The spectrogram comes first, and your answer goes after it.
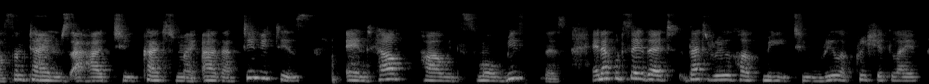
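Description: On a low-quality recording, a Tanzanian company founder with a lowish, fairly bright voice recounts her life in a casual podcast interview. Her manner is reflective, full of fillers and sentences she starts over.

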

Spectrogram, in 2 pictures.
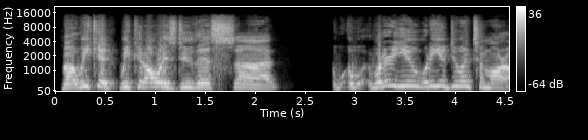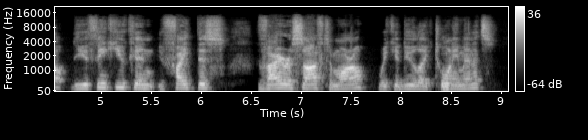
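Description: Bright, higher-pitched American male podcast host. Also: fairly quick. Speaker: podcast host with on-air experience. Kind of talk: casual sports podcast chat. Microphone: online video meeting call.

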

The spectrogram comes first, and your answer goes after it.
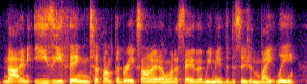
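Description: A man co-hosting a podcast in casual chat, speaking haltingly and carefully with a self-deprecating touch, recorded on his phone. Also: mid-range voice, flat delivery, muffled recording. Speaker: podcast co-host.

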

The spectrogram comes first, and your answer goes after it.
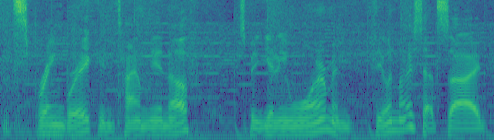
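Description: A man's voice: lowish voice, animated, moderate pace, over music. A man hosting a casual film podcast, with upbeat, breezy emcee patter and casual swearing. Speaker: podcast host.

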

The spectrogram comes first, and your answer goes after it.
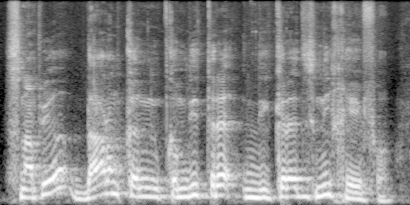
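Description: A man's voice: on the high side, moderate pace, slightly rough. A young man rapper, interview guest, talking in casual street slang and acting out quotes with a raised voice. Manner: animated, acts out quotes with raised voice.

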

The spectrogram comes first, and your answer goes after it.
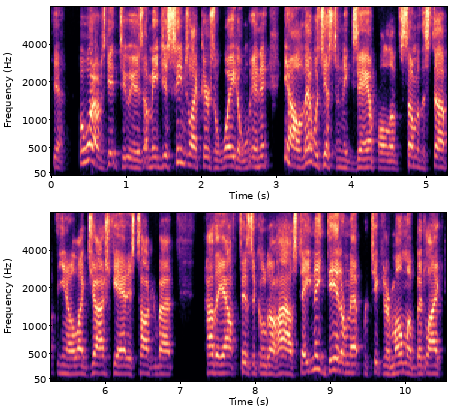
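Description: Southern American male host, bright upper voice, casual rambling interviewer. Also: on the high side, fast. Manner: rambling, chatty, many restarts. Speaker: podcast host. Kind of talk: casual sports podcast interview.

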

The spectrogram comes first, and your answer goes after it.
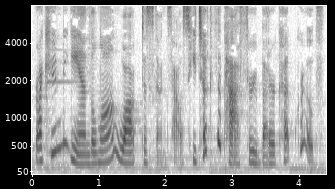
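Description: A woman reading a children's storybook aloud to her kids in a lively, sing-song voice. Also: medium pitch, moderate pace, faint music behind.

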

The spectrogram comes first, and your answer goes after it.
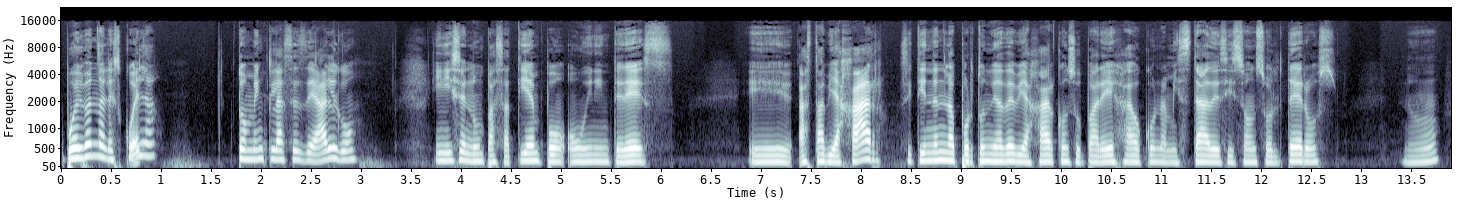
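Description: A woman's voice: fairly low pitch, measured pace, darkish tone, no echo, studio quality. A middle-aged Mexican woman co-hosting a casual podcast, chatty, working through a list of tips with asides. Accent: Mexican Spanish. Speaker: podcast co-host.

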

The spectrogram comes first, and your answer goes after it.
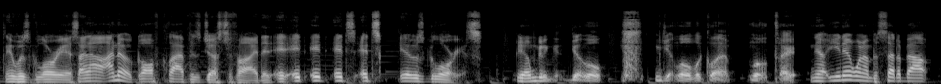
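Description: An American talk show host from Louisiana and Texas trades casual sports banter, speaking emphatically and repeating phrases for effect. He talks fast in a mid-range voice with big swings in pitch, on a dry recording with faint music behind him.

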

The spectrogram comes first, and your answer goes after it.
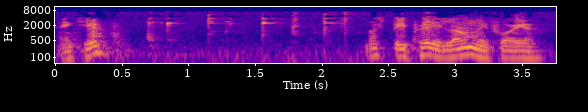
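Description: An actor playing a polite, hesitant young soldier home from war in a radio drama. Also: male voice, fairly low pitch, natural voice. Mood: earnest, hesitant. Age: young adult. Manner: polite, halting, mild. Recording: dull, noisy old radio recording.

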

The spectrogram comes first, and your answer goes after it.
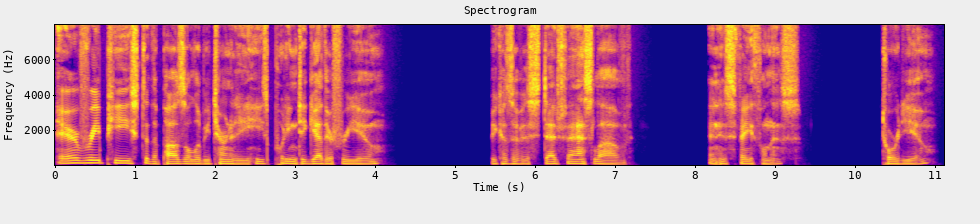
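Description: Slow, calm man guiding a meditation. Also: fairly low pitch, no echo, studio quality. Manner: slow, calm, deliberate with long pauses. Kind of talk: guided meditation with Bible teaching.

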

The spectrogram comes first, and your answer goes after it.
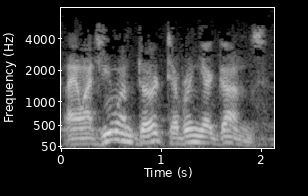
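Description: An actor playing a menacing racketeer boss with deliberate, tough gangster talk in an old radio drama. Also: male voice, medium pitch, animated, faint music behind, close to an everyday voice. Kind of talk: 1940s radio acting. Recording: muffled old radio recording.

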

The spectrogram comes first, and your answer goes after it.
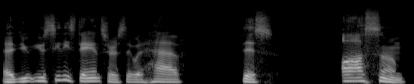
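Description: Clean studio audio with no room sound carries a man's medium-pitched, slightly slow voice. He's a podcast co-host chatting casually, telling rambling stories with lots of fillers and restarts.

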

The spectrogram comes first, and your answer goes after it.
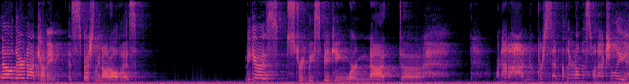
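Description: An actress playing an overconfident researcher who waves away every risk. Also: female voice, mid-range voice, sharp tone, a little hiss or hum. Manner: breezy, overconfident. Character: overconfident female researcher leading a test. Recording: echoey hall from far off.

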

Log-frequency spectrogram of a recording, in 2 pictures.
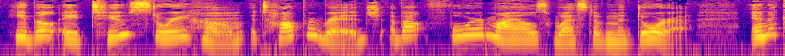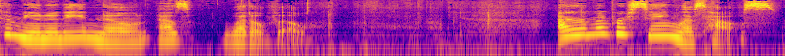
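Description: A woman's voice: fairly high pitch, very animated, a little slow, dry recording. A woman co-hosting a podcast, casually chatting and reading an old news story aloud with informal asides. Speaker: podcast co-host.

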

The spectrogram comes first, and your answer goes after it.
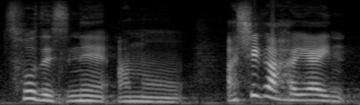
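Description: A woman's voice: lowish voice, animated, moderate pace, a bit bright, clear, resonant tone. A woman who works as a zoo animal specialist, explaining animal behavior patiently and in detail for a podcast interview.

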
